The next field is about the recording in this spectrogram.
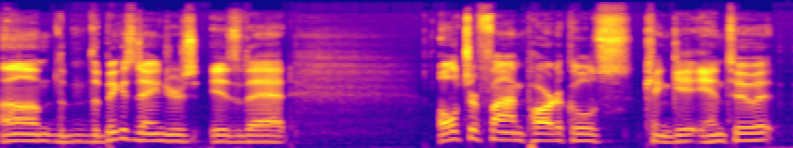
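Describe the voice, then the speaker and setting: Clear-voiced Southern man, wry and blunt. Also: mid-range voice, steady tone, unhurried, no echo. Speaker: podcast co-host. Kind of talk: casual chat, explaining.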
